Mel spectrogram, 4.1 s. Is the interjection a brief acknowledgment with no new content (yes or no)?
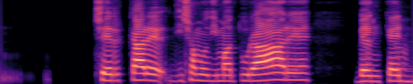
yes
